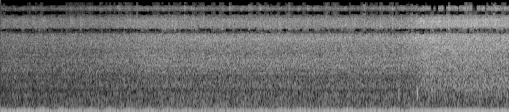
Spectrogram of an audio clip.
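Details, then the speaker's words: Jeep Grand Wagoneer with Hemi swap, after replacing IAT, MAP, EGR valve and coolant temp sensor, now firing up faster without stumbling: deep, steady, even idle, no skipped beats; runs smooth, some exhaust leaks audible. "I mean, this motor is smooth as silk."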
